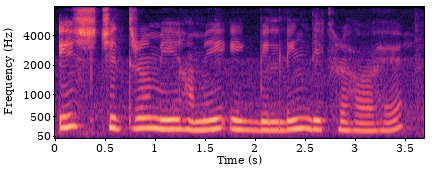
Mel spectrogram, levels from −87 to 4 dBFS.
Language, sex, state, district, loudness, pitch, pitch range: Hindi, female, Assam, Kamrup Metropolitan, -16 LUFS, 210 Hz, 195-230 Hz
